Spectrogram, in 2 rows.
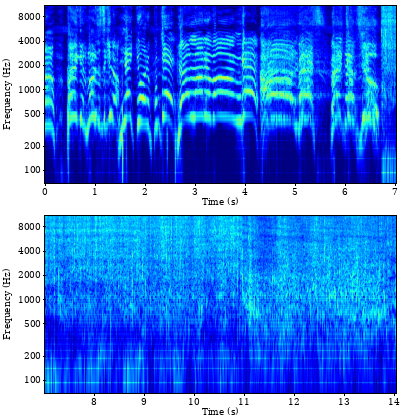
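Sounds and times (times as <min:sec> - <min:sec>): water gushing into metal wok: 0:06.8 - 0:14.0.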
